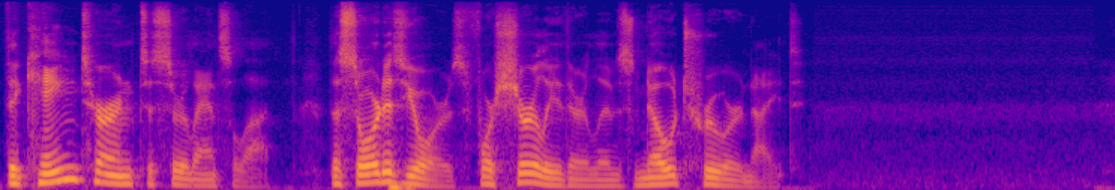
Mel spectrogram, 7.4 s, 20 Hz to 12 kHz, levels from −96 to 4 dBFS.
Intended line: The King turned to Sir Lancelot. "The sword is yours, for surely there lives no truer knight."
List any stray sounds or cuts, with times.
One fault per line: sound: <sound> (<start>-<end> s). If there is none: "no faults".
no faults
